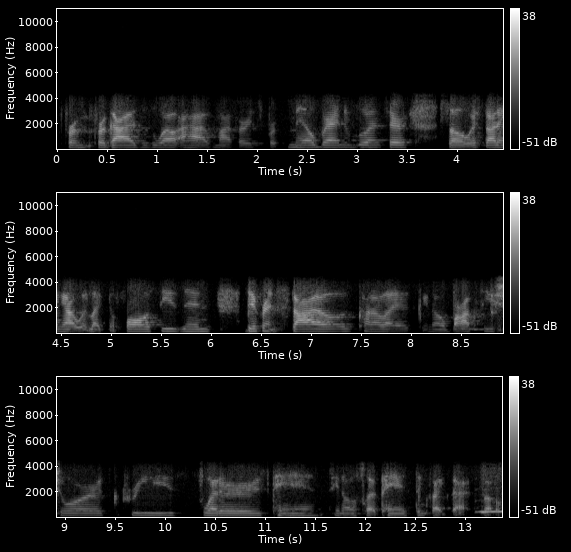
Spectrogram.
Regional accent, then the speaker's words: Brooklyn, New York, United States; I am from Brooklyn, New York

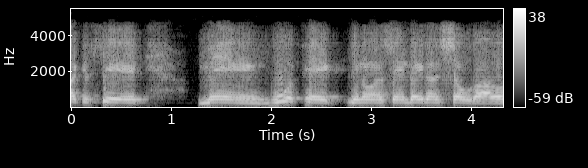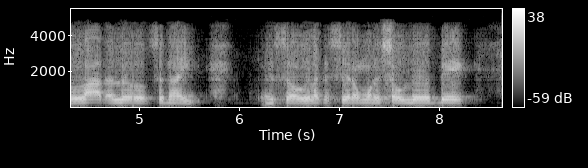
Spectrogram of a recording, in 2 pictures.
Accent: Tennessee, United States; Even though I'm from Tennessee, I'm holding down Philly tonight.

